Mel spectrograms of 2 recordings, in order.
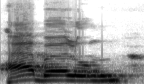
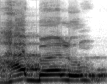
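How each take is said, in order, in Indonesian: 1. Diucapkan dengan lembut dan mengalir. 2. Diucapkan dengan hentakan yang tiba-tiba. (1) "jadi lembut" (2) "ada itu ada ada hentakan"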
